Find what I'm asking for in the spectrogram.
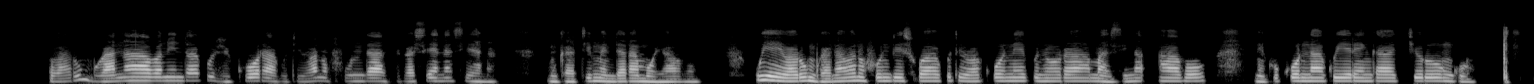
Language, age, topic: Ndau, 18-24, education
